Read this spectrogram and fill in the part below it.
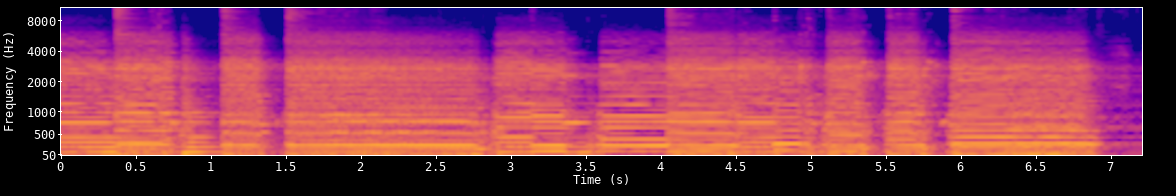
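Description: Slow electric guitar riff of distorted power chords, including a B5 and a D5 with all three notes struck together, ringing loud and sustained with short gaps between chord hits.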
